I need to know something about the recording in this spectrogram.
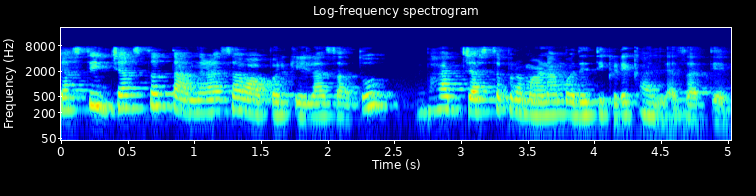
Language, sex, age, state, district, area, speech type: Marathi, female, 18-30, Maharashtra, Yavatmal, urban, spontaneous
